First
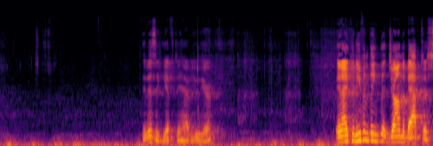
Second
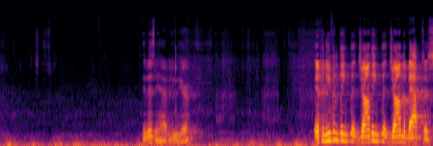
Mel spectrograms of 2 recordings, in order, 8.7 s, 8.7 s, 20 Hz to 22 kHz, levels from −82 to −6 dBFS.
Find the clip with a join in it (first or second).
second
